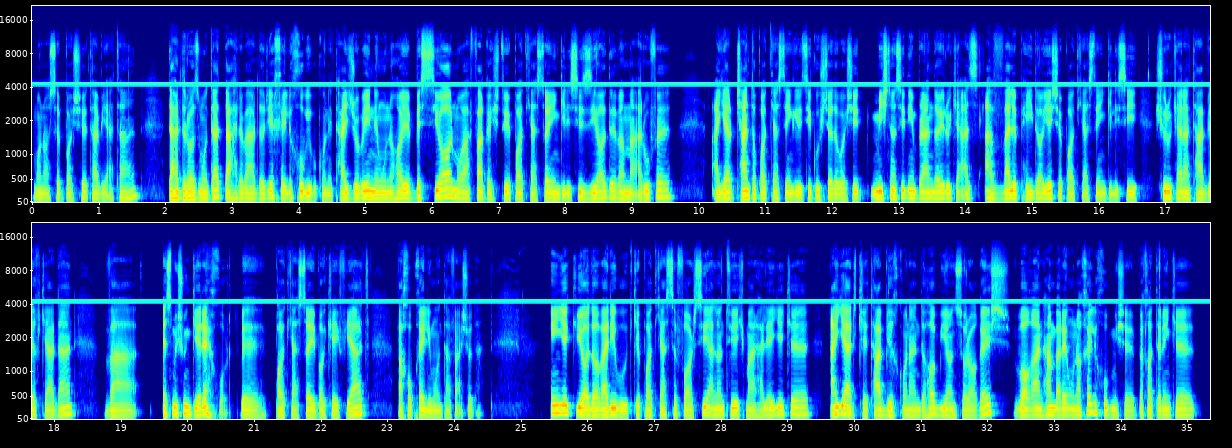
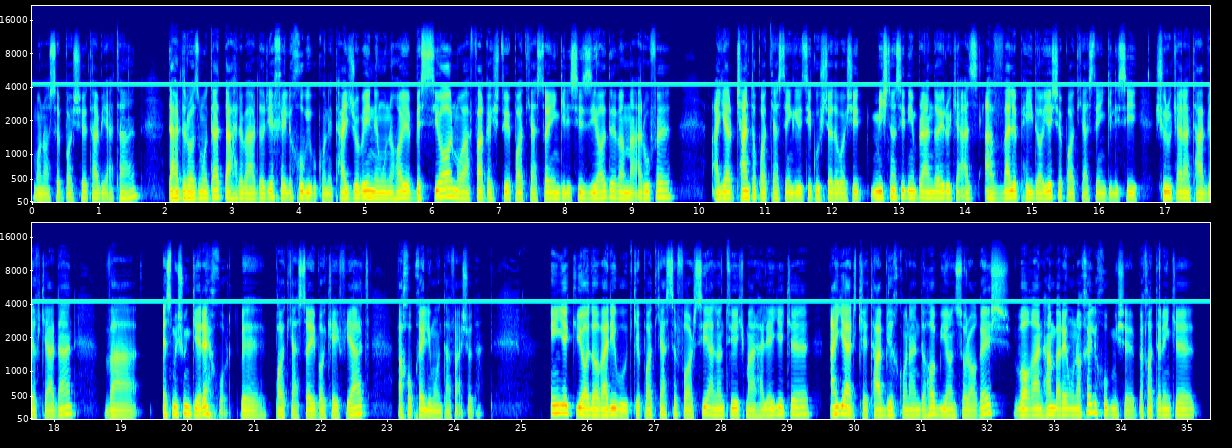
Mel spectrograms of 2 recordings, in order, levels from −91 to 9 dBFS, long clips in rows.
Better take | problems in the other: neither | high-pitched whine; noticeable; throughout; 4.5 kHz, 15 dB below the speech; the same in both

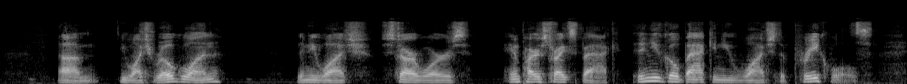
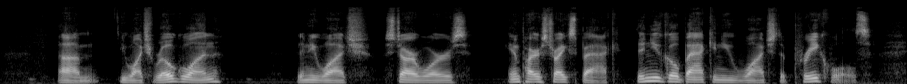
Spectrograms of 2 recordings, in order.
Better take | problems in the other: second | garbled, watery; badly; nothing above 7.5 kHz

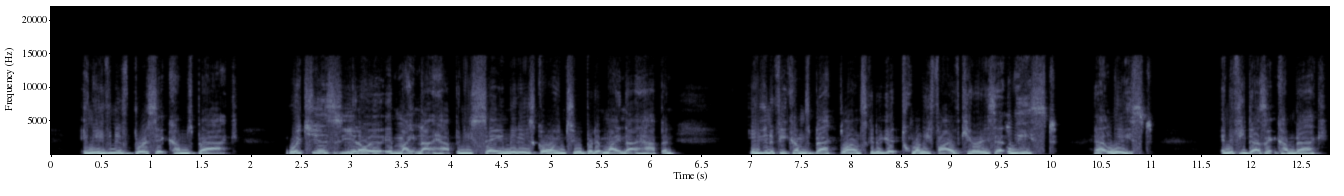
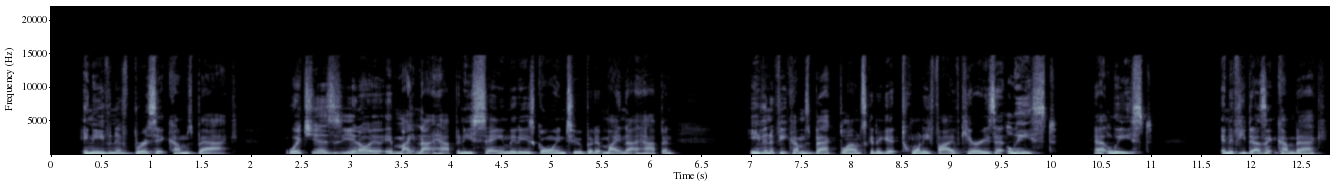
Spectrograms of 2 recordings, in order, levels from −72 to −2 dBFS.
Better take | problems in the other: second | distortion; heavy; 6 dB below the speech

